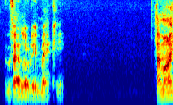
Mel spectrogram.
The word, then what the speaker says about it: Mekki: but it's the last word uh it's valerie mickey am i saying it right your name yeah yes yes valor mickey what's the first thing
